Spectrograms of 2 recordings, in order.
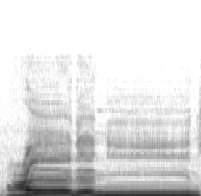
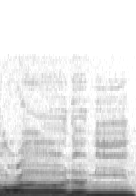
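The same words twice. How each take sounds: First: The opening ain sound is light and thin. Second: The opening ain sound is heavy and thick. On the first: The speaker calls it right. "huruf ain itu tipis" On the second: The speaker calls it wrong. "bukan rabbil alamin. Terkadang ada yang membaca seperti itu"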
